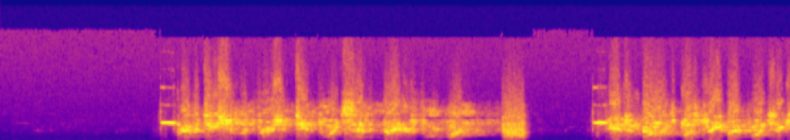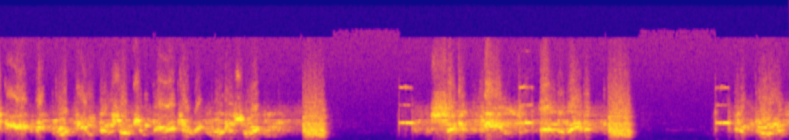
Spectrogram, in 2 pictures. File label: Command Ship Chatter; Battle Beyond The Stars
